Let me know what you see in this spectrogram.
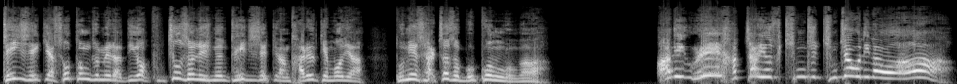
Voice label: heavy jeers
